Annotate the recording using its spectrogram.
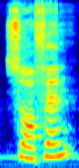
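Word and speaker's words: soften: अब इसके बाद ये टी की आवाज़ साइलेंट है। यहाँ पर देखिए हैसेंट जल्दी करना, लेसेंट सुनना, ऑफेन अक्सर, सॉफेन नर्म, ठीक है ना।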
